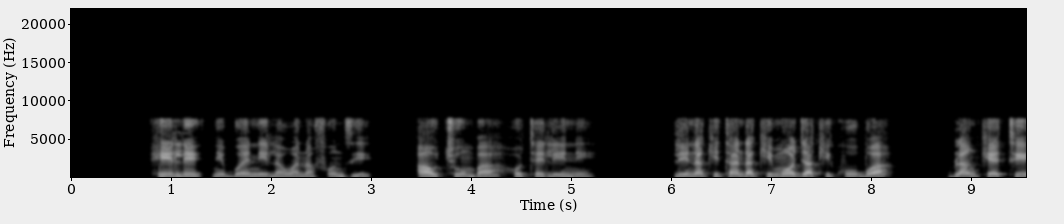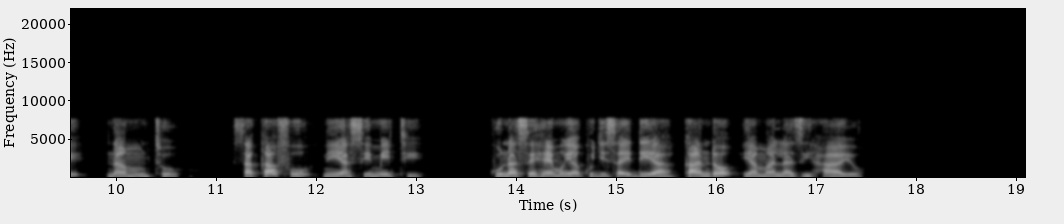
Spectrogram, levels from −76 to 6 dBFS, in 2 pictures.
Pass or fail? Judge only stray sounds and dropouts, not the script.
pass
